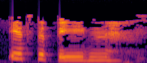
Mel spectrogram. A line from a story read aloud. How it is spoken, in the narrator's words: sighed the old butler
